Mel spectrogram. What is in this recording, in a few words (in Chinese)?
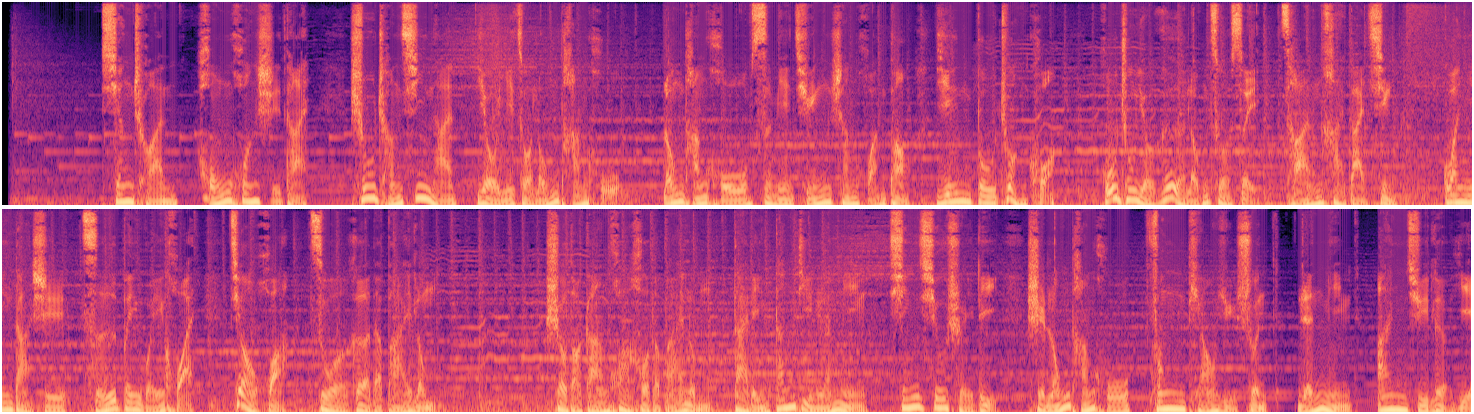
男 专题 宣传介绍, 品质大气; 国语男声配音; 万佛湖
